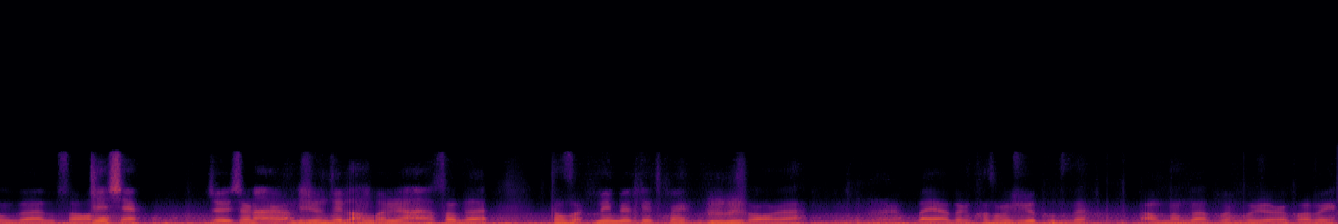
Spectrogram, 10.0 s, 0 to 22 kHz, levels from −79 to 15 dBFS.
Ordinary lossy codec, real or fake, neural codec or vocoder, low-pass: none; fake; codec, 24 kHz, 0.9 kbps, WavTokenizer, large speech release; 7.2 kHz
